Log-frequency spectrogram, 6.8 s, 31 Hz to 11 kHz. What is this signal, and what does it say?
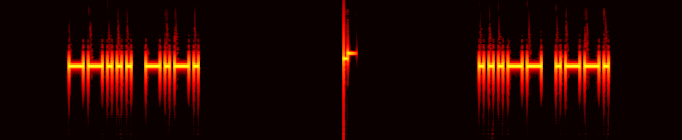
Morse code, heard as a keyed tone, about 25 wpm, 700 Hz. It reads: 7C 3P
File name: Two Letter-Number Combinations - 25wpm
